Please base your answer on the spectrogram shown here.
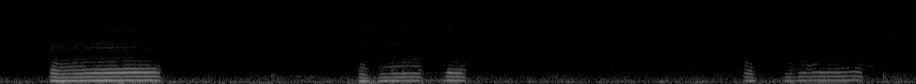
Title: kitty snores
